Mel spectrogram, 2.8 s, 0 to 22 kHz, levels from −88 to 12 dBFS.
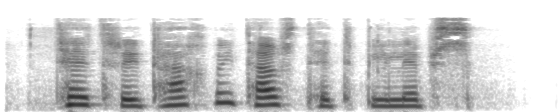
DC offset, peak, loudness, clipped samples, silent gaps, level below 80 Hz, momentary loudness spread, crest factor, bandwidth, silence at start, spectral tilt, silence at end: under 0.1%; 0 dBFS; -17 LUFS; under 0.1%; none; -64 dBFS; 9 LU; 18 dB; 11.5 kHz; 0.3 s; -3 dB/octave; 0.45 s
